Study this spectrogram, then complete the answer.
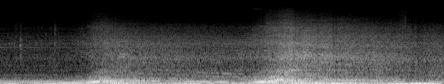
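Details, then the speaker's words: BMW E38 740iL, M62B44TU V8, after timing chain replacement: two clean revs climb and drop back to a steady, even idle with no misfire or shake. Normal revving. "it seems smooth it runs as it's supposed to run so yeah actually even the first start the car didn't shake or anything like that which is promising"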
